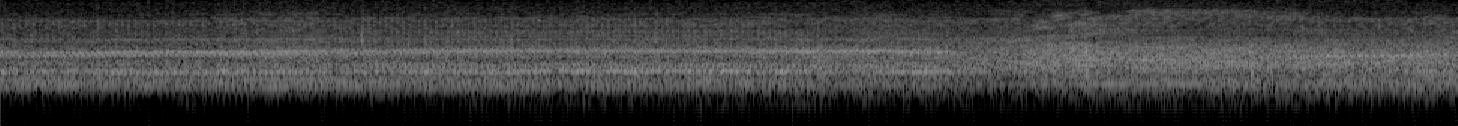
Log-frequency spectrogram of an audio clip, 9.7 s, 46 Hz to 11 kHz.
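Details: Yamaha Fazer 150 2014 motorcycle engine tested after repair of strange engine noise; steady idle with even hum, no knocking or rattle.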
